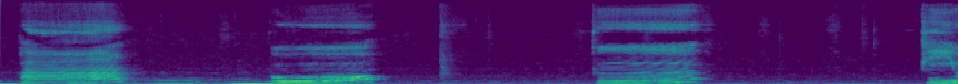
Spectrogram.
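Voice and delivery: "Pá, pô, pu, pi" with a pause after each; Korean syllables read aloud. Shown as a demonstration. Teacher modeling Korean syllables for learners, spaced out. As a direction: model "Pá, pô, pu, pi" slowly and clearly. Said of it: "Observem bem a ordem de escrita".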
